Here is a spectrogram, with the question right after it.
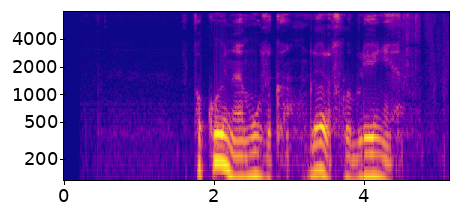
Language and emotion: Russian, sad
